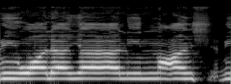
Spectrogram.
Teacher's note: یہاں ہم نے غنہ نہیں کیا کیونکہ آگے عین ہے، حروف حلقی ہے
